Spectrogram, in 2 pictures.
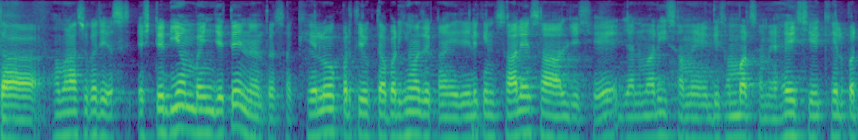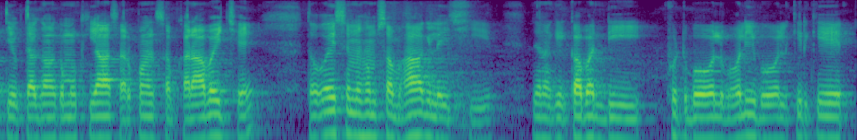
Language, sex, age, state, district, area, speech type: Maithili, male, 18-30, Bihar, Saharsa, rural, spontaneous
